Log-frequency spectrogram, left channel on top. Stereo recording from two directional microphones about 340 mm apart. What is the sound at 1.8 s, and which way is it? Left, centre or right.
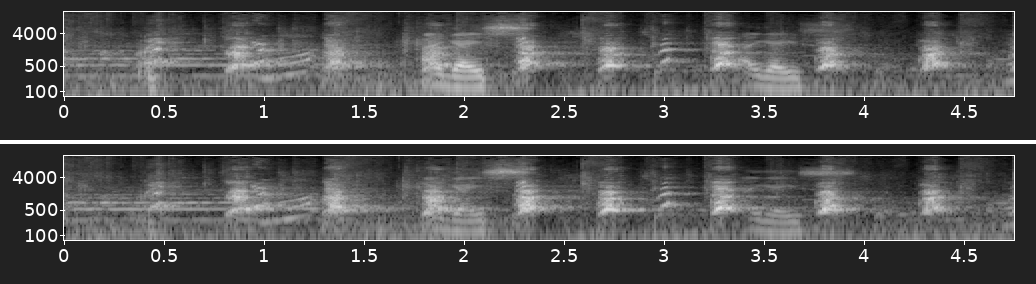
Bow-wow, left.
